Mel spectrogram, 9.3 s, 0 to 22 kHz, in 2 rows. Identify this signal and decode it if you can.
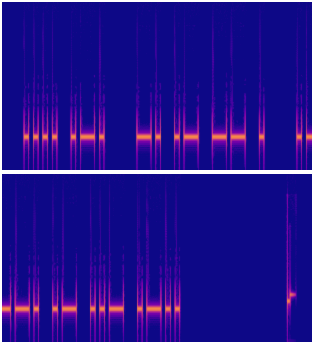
Morse code, heard as a keyed tone, about 17 wpm, 700 Hz. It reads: HR NAME PAUL
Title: Common QSO Phrases 17wpm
